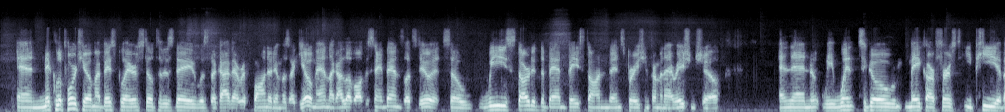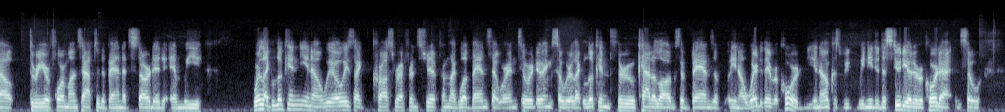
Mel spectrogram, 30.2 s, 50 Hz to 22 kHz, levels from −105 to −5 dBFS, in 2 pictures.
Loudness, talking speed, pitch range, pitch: -19 LUFS, 225 wpm, 115-130 Hz, 120 Hz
